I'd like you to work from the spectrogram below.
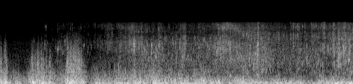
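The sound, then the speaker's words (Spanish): Someone wading into cold water, with steady sloshing and splashing and gusts of wind rumbling over the microphone; no one speaks. “cuando estoy aquí mm, eh, eh, dentro intentando entrar dentro del agua, ¿vale?”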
